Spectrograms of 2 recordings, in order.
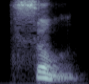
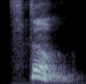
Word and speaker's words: zum: que en ese caso esa Z, vamos a aprender que el sonido no es la Z que conocemos. Es un africado, ¿verdad? Que lo vamos a conocer como el africado TS. Es como pronunciar la T y la S juntas. Zoom, Zoom.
